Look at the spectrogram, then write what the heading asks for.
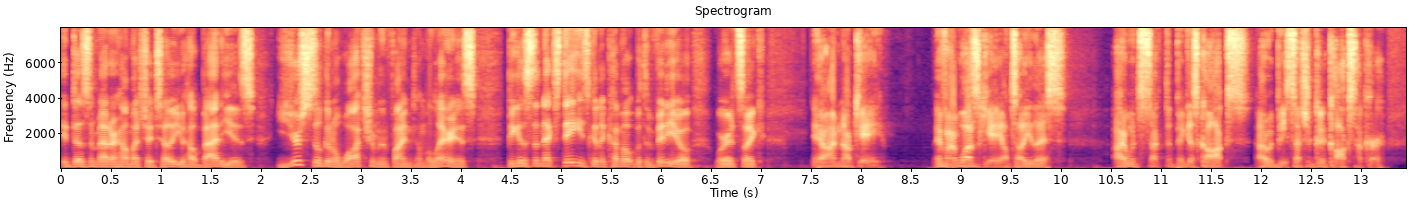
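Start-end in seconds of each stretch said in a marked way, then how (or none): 7.5-13.2 put-on raspy ranting voice. Quoting a clip where Alex Jones brags: raspy Alex Jones voice. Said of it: "it's Alex Jones in his raspy voice".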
